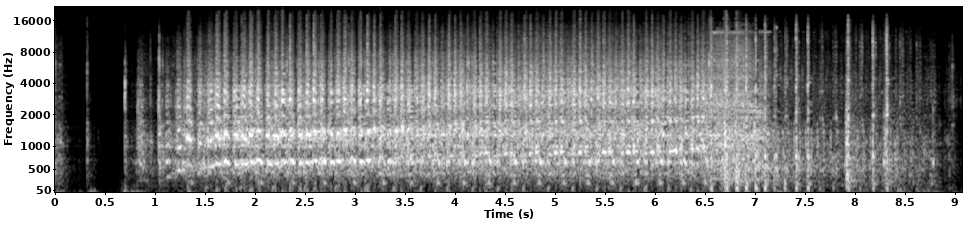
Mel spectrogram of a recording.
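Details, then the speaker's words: Old lawn tractor that hadn't run in about a year, no battery, cranked from a jump pack: fast cranking chatter with a harsh metallic grind riding on it, the engine almost catches then fades; the starter gear is getting chewed up. "UH THAT THING IS JUST GETTING chewed to death."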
